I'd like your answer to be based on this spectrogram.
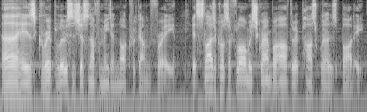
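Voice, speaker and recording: A man's voice: deep voice, expressive, moderate pace. A man reading a visual novel aloud as a let's play host, slipping in wry asides, with music behind him.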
